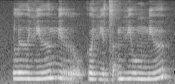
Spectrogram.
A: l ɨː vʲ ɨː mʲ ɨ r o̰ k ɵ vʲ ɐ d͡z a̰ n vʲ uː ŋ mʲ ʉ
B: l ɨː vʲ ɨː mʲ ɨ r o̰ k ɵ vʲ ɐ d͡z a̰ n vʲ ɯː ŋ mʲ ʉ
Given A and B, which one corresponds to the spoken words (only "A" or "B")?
A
